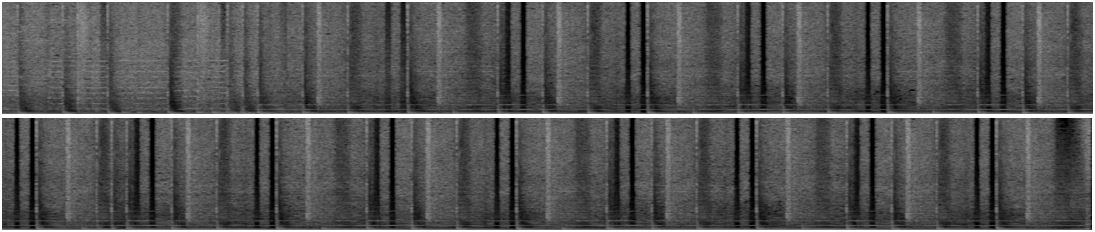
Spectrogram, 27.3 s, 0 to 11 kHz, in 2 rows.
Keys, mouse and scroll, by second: 0.6 click, 1.2 click, 2.2 click, 2.8 click, 3.8 click, 4.2 click, 5.3 click, 6.1 click, 6.9 click, 7.5 space, 7.6 click, 7.7 space, 8.0 click, 8.7 ctrl+z, 9.0 click, 9.7 click, 10.4 click, 11.2 click, 11.9 click, 13.5 click, 13.7 ctrl+z, 14.2 click, 14.8 click, 15.8 click, 16.6 ctrl+Return, 17.5 click, 20.8 click, 20.9 ctrl+d, 21.5 z, 21.6 click, 21.7 z, 21.9 click, 22.0 z, 22.2 click, 22.3 z, 23.1 click, 24.4 click.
